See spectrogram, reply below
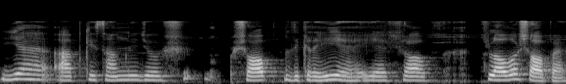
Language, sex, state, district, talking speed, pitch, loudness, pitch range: Hindi, female, Uttar Pradesh, Jyotiba Phule Nagar, 135 wpm, 195 Hz, -19 LUFS, 185-205 Hz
